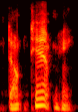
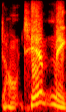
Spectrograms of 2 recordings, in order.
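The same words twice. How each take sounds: First: Said in the usual way. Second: "tempt" punched high and falling; stress on tempt. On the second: Shown as a demonstration. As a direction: hit "tempt" hard, then drop.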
